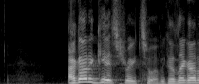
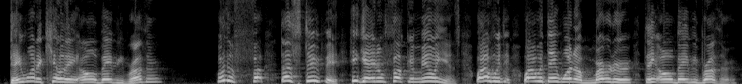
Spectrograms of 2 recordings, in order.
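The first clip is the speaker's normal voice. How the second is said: much higher and louder, shrieking disbelief; voicing the wife, outraged at the betrayal; 7 semitones higher, 5 dB louder than usual. Wife outraged at siblings' plot.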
